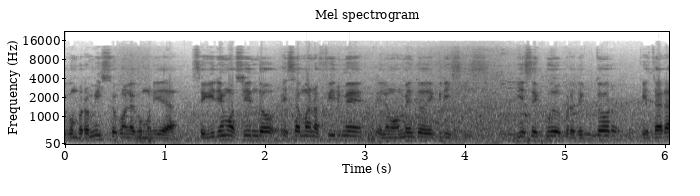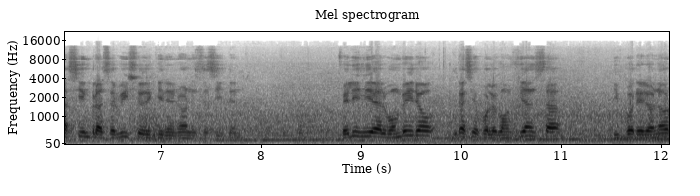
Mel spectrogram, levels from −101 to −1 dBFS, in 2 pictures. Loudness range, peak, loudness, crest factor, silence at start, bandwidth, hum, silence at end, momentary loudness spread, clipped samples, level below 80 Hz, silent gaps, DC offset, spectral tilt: 3 LU; 0 dBFS; -15 LUFS; 14 dB; 0 s; 13.5 kHz; none; 0 s; 11 LU; under 0.1%; -46 dBFS; none; under 0.1%; -5 dB/octave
